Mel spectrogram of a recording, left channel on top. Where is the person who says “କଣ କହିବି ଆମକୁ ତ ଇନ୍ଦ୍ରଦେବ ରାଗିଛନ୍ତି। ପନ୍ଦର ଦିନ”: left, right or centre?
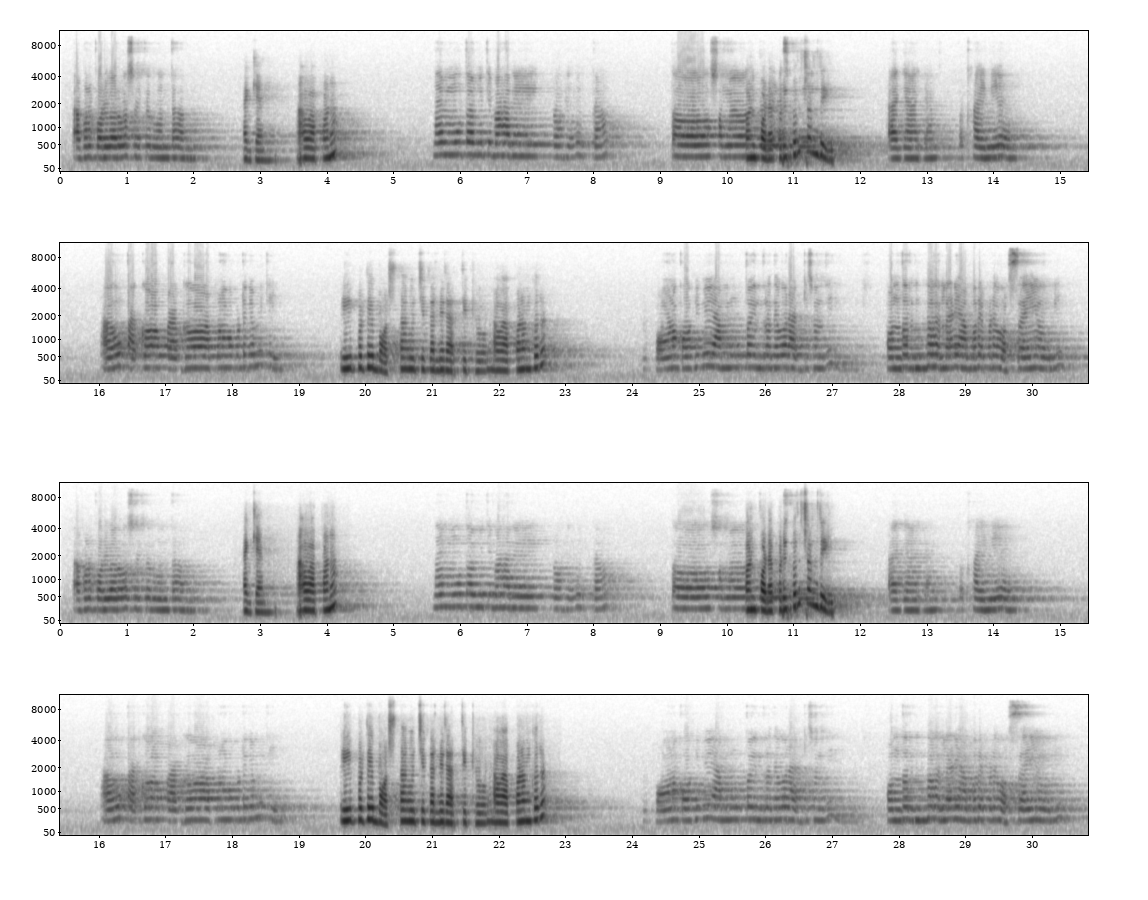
Left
